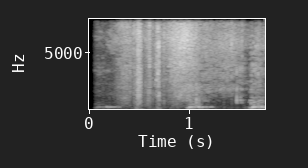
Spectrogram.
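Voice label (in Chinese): "zi3dan4", Mandarin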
